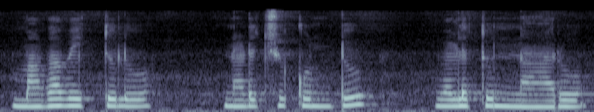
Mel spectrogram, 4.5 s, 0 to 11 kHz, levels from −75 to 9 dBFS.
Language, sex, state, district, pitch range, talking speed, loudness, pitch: Telugu, female, Telangana, Hyderabad, 190-205 Hz, 55 wpm, -18 LUFS, 195 Hz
